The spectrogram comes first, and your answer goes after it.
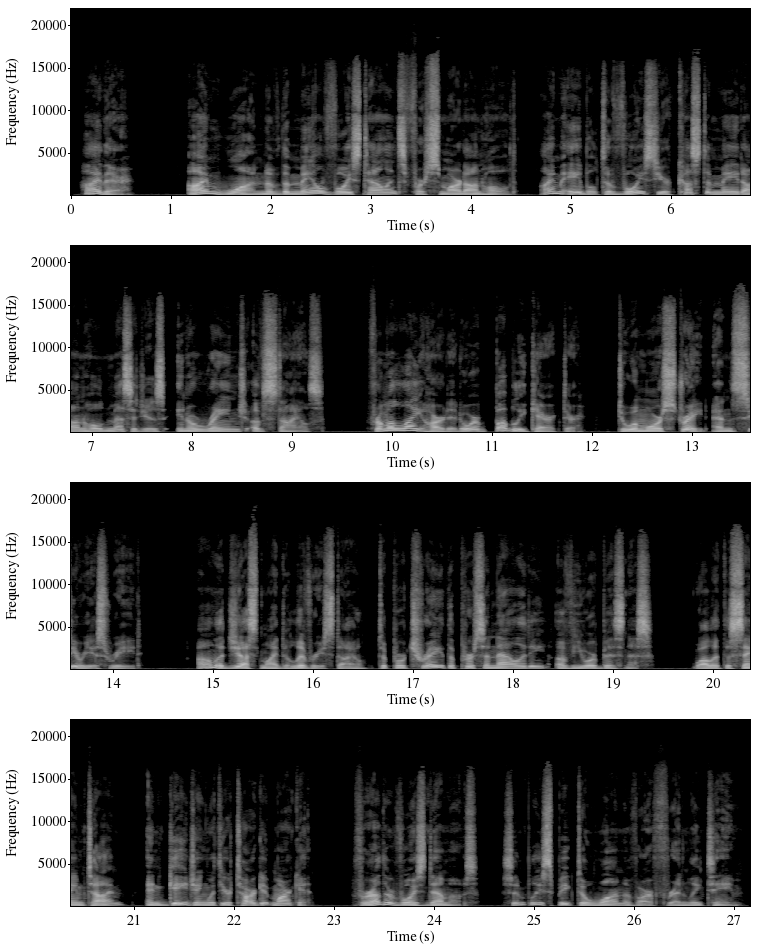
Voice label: male; Voice Over artists; Smart On Hold Messages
